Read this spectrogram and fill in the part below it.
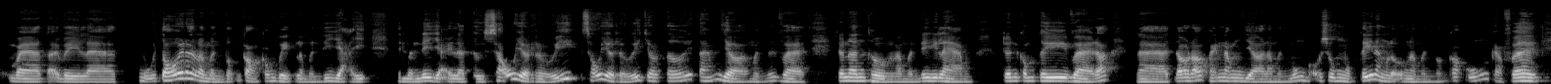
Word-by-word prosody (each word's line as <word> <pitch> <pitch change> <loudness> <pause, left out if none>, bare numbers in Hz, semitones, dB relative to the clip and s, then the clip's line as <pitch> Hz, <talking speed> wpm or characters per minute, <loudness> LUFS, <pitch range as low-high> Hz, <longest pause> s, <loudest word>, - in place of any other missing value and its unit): và 130 -2 +1
tại - - -3
vì 130 0 0
là 125 -1 -3 0.2
buổi 140 +2 -4
tối 200 +8 +6
đó 280 - +4
là 210 -9 +2
mình 130 -4 -3
vẫn 95 - -10
còn - - -1
công 155 +1 -5
việc 140 -2 -1
là 135 - -3
mình 125 -1 -9
đi 145 - -3
dạy, 135 -2 -1 0.3
thì 140 -2 -5
mình 135 0 -1
đi 160 +3 +5
dạy 145 -3 -1
là 135 -1 0
từ 130 - -4
6:30, 135 - +1 0.2
6:30-8:00 165 - -1
mình 125 +1 -10
mới 165 +3 -7
về, 130 -4 +1 0.3
cho 170 - +3
nên 165 0 +4
thường 135 -4 +2
là 125 - -5
mình 125 0 -7
đi 160 +1 +3
làm 125 -5 0 0.3
trên 165 0 +1
công 165 0 -2
ty 165 -1 +8
về 140 -5 +3
đó - - +1 0.3
là 125 -2 -2
đâu 155 +1 +4
đó 170 +5 +2
khoảng 155 +1 -4
5:00 150 -5 0
là 125 - -5
mình 125 +1 -8
muốn 175 +4 -3
bổ 165 - -7
sung 165 -2 -1
một 135 -1 -5
tí 175 - +5
năng 205 -9 +1
lượng 140 -1 -2
là 130 - -2
mình 125 0 -10
vẫn 125 +1 -13
có 175 +2 -8
uống 215 +10 -4
cà - - -9
phê, 160 0 +4
145 Hz, 235 wpm, -21 LUFS, 130-165 Hz, 0.3 s, ty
